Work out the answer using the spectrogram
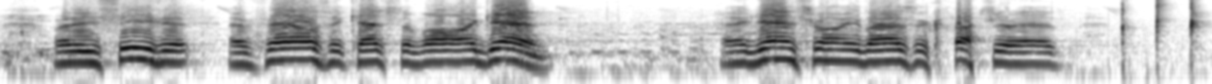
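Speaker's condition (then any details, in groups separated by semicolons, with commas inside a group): Deafness; relies on audience feedback for volume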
